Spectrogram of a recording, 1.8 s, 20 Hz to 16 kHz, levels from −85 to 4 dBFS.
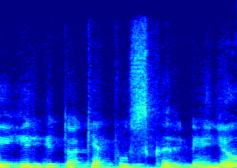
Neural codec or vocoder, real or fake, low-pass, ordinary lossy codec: codec, 32 kHz, 1.9 kbps, SNAC; fake; 14.4 kHz; MP3, 96 kbps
